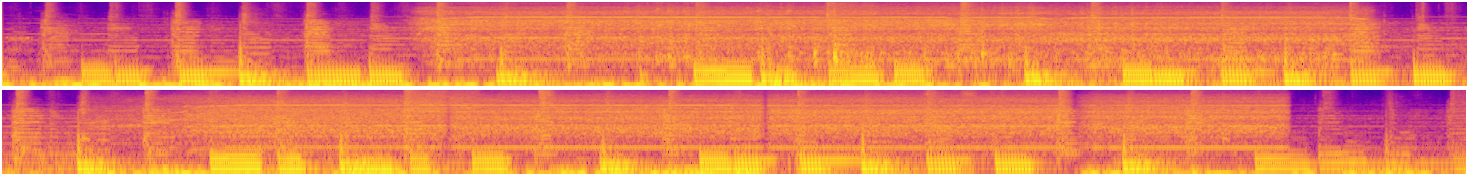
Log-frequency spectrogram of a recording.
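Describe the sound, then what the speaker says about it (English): Power drill boring holes into the metal body of a budget van conversion, two long loud whining runs with a short break, with clicks and knocks of handling between them. "Okay, so the holes are drilled"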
